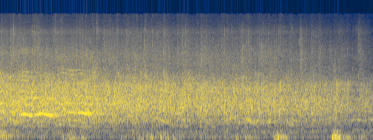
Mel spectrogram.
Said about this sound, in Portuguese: Dá um aplauso a Jesus aí, me ajuda aí.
